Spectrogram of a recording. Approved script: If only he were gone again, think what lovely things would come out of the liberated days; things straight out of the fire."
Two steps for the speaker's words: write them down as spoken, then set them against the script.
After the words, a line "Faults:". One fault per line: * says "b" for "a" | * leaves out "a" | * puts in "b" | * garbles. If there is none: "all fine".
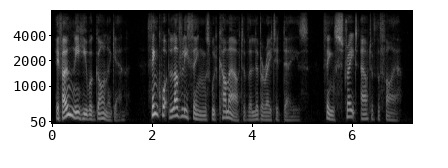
If only he were gone again, think what lovely things would come out of the liberated days; things straight out of the fire."
Faults:
all fine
